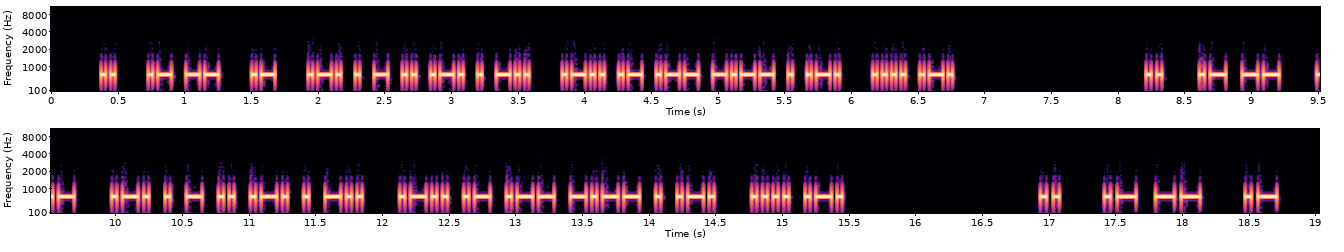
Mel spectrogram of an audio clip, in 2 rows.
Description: Morse code, heard as a keyed tone, about 33 wpm, 700 Hz. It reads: I AM A RETIRED LAWYER HR I AM A RETIRED LAWYER HR I AM A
